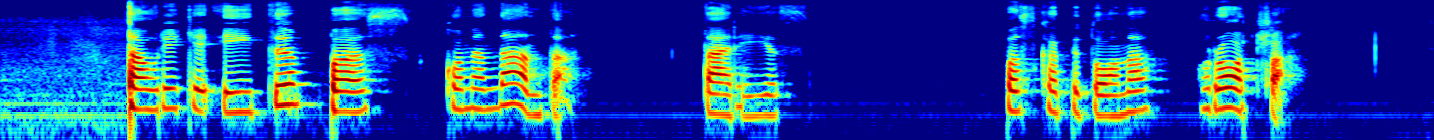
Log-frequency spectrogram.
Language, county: Lithuanian, Telšiai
